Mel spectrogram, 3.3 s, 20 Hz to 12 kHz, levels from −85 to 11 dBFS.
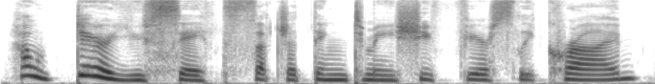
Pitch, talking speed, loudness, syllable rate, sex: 230 Hz, 220 wpm, -19 LUFS, 4.7 syllables/s, female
